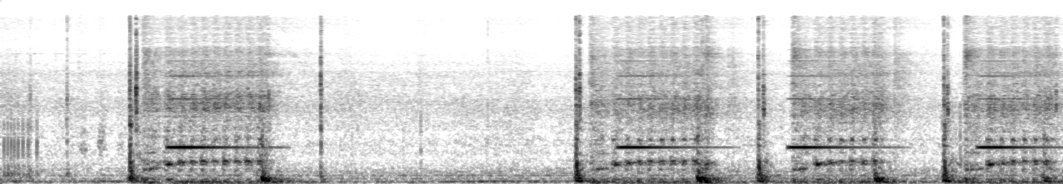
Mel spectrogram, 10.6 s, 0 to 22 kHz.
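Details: Honda CR-V, 55,000 miles, one owner, every warning light on: several short whirring start attempts, each with a steady chime-like tone cutting off; engine never catches, no-start.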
